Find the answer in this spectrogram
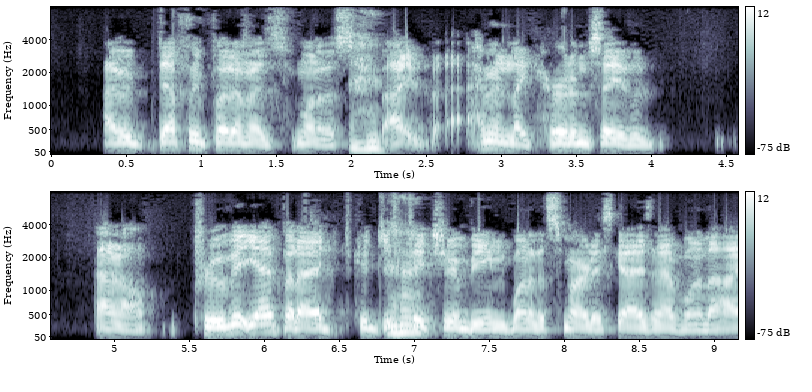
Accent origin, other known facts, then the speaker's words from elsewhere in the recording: Toronto, Ontario, Canada; Negative, I'm from Toronto, but I'd probably say the weather and how dark it gets here so quickly.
